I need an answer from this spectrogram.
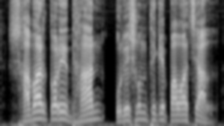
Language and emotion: Bengali, neutral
